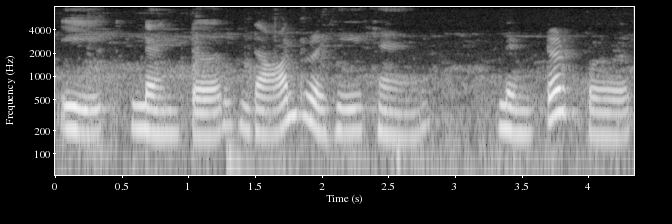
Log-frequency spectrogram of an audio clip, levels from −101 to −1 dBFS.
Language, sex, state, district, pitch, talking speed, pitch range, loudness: Hindi, female, Punjab, Pathankot, 190 Hz, 95 wpm, 180-210 Hz, -16 LUFS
